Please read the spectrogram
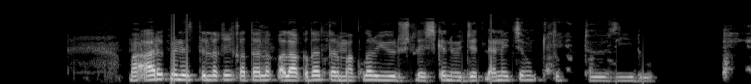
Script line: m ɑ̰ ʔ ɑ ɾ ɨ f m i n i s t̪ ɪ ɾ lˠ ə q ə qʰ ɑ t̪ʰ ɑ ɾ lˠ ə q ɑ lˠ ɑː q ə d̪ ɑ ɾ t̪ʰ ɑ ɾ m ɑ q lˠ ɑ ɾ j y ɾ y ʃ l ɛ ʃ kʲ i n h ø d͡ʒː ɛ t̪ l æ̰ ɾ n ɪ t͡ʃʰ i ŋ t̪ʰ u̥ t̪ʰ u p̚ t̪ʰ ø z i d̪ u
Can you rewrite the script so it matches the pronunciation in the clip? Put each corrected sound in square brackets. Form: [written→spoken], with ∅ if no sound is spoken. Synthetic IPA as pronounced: m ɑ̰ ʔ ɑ ɾ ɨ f m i n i s t̪ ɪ ɾ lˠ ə q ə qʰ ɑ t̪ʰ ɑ ɾ lˠ ə q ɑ lˠ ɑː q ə d̪ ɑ ɾ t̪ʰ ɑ ɾ m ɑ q lˠ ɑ ɾ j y ɾ y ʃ l ɛ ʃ kʲ [i→ɛ] n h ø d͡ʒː ɛ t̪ l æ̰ ɾ n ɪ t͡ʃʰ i ŋ t̪ʰ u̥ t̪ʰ u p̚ t̪ʰ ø z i d̪ u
